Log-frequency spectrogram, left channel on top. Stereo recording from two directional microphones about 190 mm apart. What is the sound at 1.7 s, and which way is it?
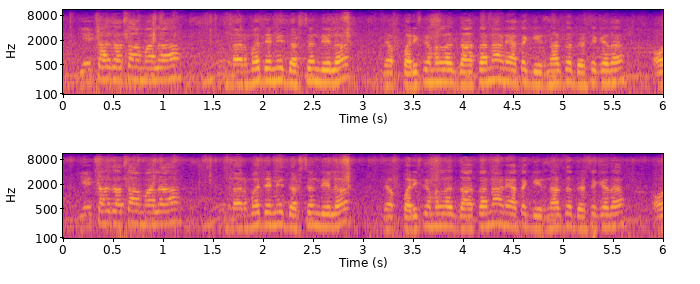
Speech, centre (ahead or behind).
